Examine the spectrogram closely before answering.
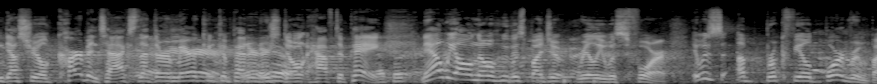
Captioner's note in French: voix de l'interprète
